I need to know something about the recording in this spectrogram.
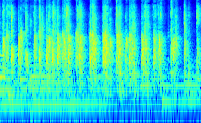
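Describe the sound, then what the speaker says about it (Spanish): Congregation in a church clapping in time, a steady rhythmic beat of hand claps with a sustained musical tone underneath, fairly loud and close throughout. "Denle un fuerte aplauso a Dios."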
